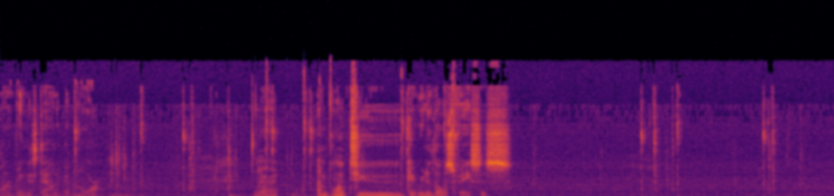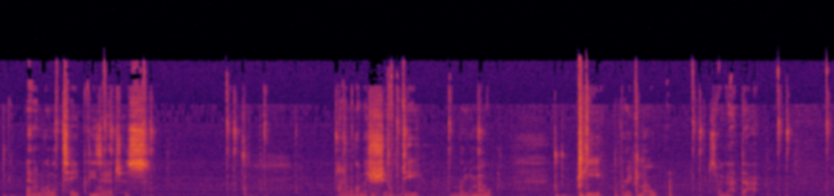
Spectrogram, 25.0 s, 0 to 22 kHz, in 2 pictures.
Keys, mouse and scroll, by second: 1.7 alt+a, 2.1 middle click, 3.4 3, 3.9 click, 4.5 shift+click, 5.3 x, 6.7 middle click, 10.1 middle click, 12.5 2, 13.3 click, 14.0 shift+click, 15.1 click, 15.9 click, 16.4 middle click, 18.3 shift+d, 19.2 click, 20.8 p, 22.0 Tab, 22.8 click, 24.1 click.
